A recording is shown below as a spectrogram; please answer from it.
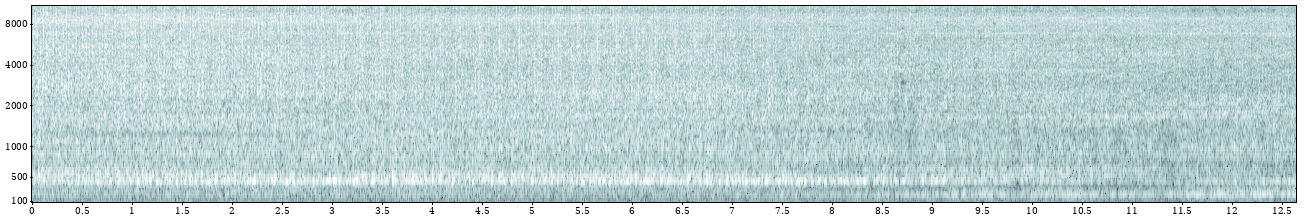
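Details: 2007 Nissan Maxima: even idle with a light, quick clicking riding on top, ticking from the engine at steady speed, source unclear.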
